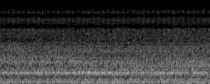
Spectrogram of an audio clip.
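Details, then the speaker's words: Tata Tiago, 8 years old, 137,316 km, three-cylinder Revotron engine: steady, even idle with a slight rhythmic shake and no knocks or misses; the vibration is normal for a three-cylinder. "तो मैं आपको just engine की आवाज सुनाना चाहता हूं कि 8 साल बाद इंजन की आवाज कैसी रहती है Tago की।"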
